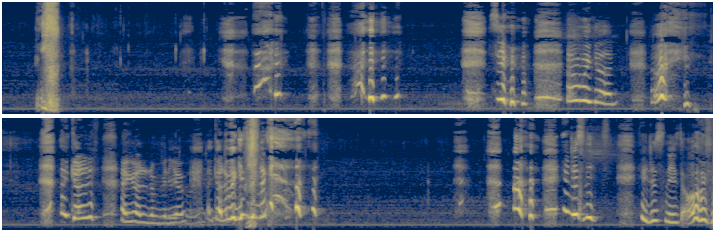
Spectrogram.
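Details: A whippet puppy gives two sharp, explosive sneezes while a person chatters in a high voice between them, asking what is in its nose. Sneezing.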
